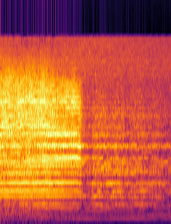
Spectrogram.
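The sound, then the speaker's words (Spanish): A departing train sounds its horn in one sustained, loud harmonic blast that drops to a softer, lingering tone after about a second. “Pasajeros al tren, ¡vámonos!”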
